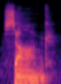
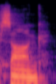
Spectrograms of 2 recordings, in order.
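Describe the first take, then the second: The two takes are said the same way.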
